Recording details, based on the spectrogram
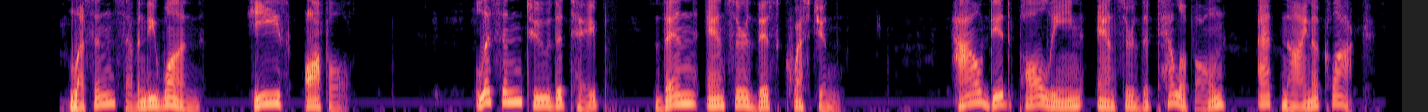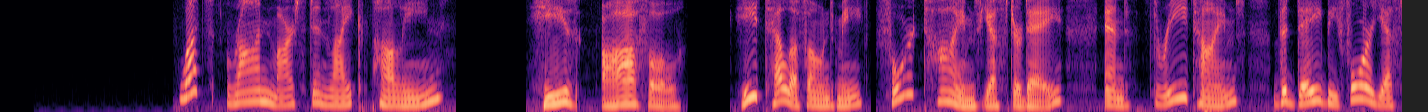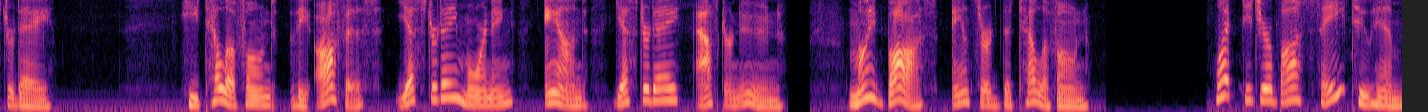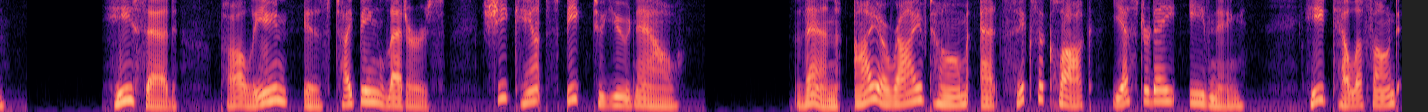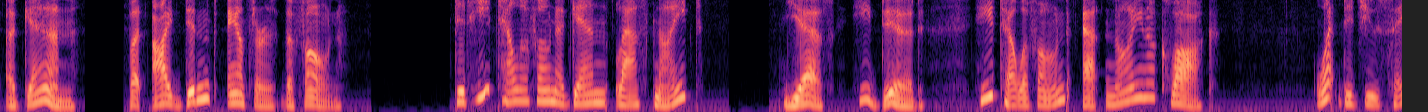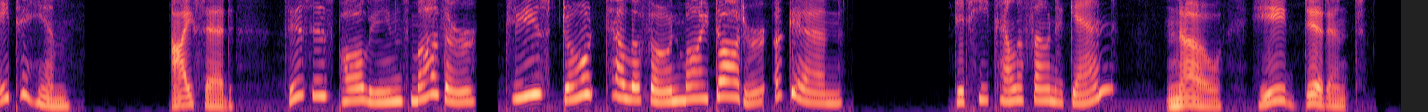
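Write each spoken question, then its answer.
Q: How did Pauline answer the telephone at 9 o'clock?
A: She said, "This is Pauline's mother. Please don't telephone my daughter again."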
